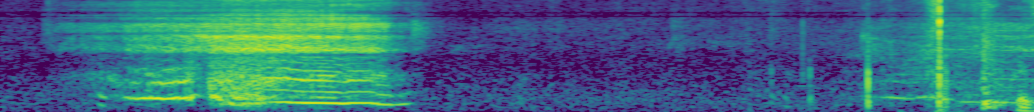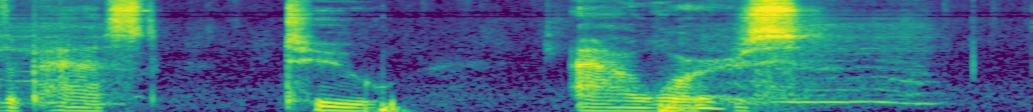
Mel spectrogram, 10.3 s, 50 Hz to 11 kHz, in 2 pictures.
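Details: A person snoring in sleep at 2: harsh, rattling breathing noises in a quiet room.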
